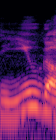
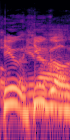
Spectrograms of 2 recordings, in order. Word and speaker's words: Hugo: His name's Hugo. Hugo. Hugo in. all The honest- H is silent. The H is silent.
